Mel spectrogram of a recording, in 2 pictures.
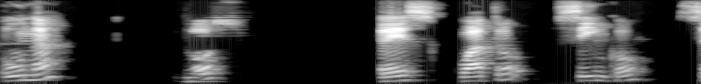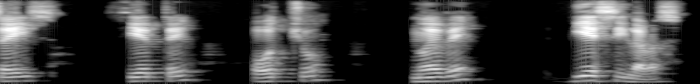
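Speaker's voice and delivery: slow syllable count, one by one; una, dos, tres spaced out like a teacher counting. Shown as a demonstration. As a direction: count each number with a pause. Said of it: "deberíamos contar".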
